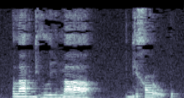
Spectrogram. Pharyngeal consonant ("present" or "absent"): present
